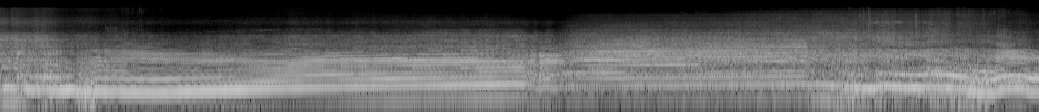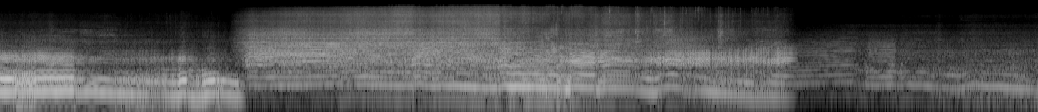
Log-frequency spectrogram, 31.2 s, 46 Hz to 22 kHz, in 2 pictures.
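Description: Lada 2105 rally car's four-cylinder engine driven at full throttle, its note climbing and dropping repeatedly with gear changes and lifts for the corners. Near the end the engine sound falls away sharply.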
